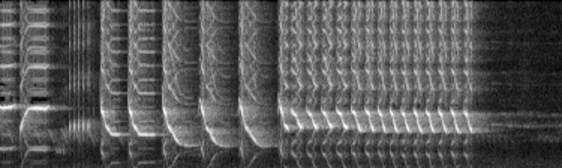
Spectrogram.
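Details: Atlantic canary singing to provoke other canaries into song: a few loud, sharp downward-sweeping notes, then a fast, even, high trill of about a dozen bright notes that stops abruptly, leaving near silence.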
